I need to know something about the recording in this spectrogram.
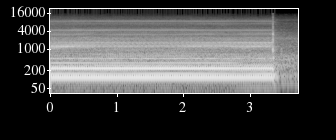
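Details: Quarter-horsepower three-phase motor run on single phase with a run capacitor across phases; loud, steady buzzing hum that stops abruptly at switch-off; runs rough, maybe too much capacitance, suspected not confirmed.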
